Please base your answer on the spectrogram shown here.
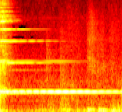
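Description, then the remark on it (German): A single clink of wine glasses touching in a toast rings out sharply and leaves a clear, high bell-like tone hanging for a couple of seconds over low background rumble. “Oh, jetzt kann man gar nicht richtig anstoßen.”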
